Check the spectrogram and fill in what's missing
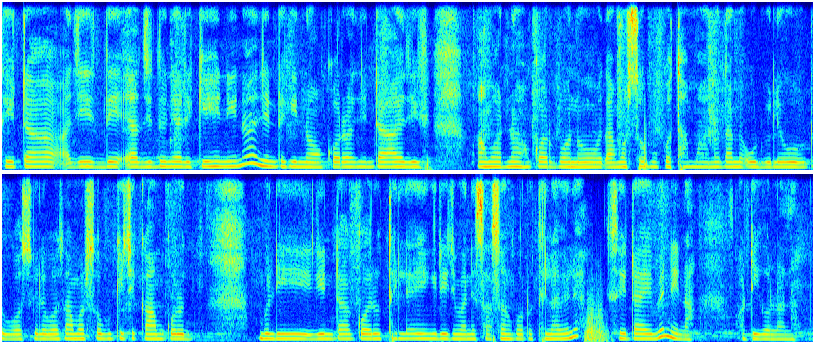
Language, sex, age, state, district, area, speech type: Odia, female, 18-30, Odisha, Nuapada, urban, spontaneous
